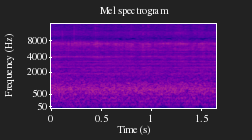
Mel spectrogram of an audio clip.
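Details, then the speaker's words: Fedders 7500 BTU window air conditioner with Rotorex compressor, cleaned, started in spring with heater blowing on it, blowing cold; steady even hum with airflow hiss, no knocking or rattling, compressor normal though slightly loud. "okay the compressor sounds how it normally would at this point"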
